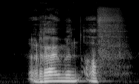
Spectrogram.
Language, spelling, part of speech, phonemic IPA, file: Dutch, ruimen af, verb, /ˈrœymə(n) ˈɑf/, Nl-ruimen af.ogg
- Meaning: inflection of afruimen: 1. plural present indicative 2. plural present subjunctive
